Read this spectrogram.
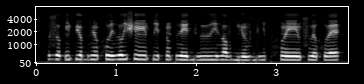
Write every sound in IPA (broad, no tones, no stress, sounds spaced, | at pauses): z o ʔ ĩ pʲ ɔ b ð ĩ χʷ i ð o i̯ ʃ ẽː p i θ õ p ð e dʱ ɯː i̯ ð ɔ v bʲ õ v dʱ i p χʷ ẽː sʷ e χʷ ɛ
